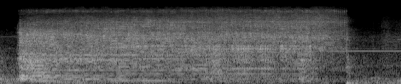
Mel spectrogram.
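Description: A handheld power tool runs steadily for about three seconds, then cuts off abruptly.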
